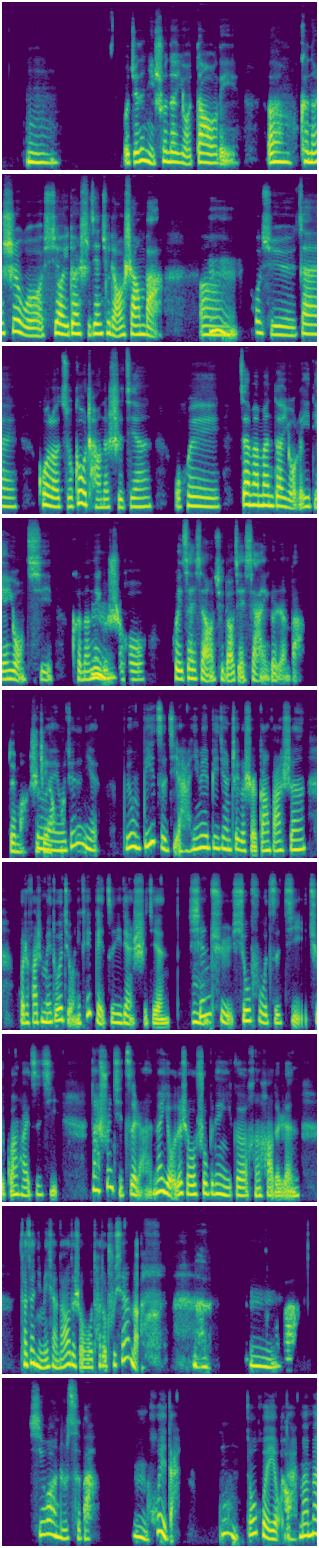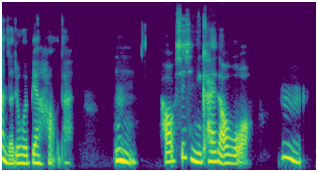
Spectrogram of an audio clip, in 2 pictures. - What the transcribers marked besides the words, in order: chuckle; other noise
- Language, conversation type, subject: Chinese, advice, 过去恋情失败后，我为什么会害怕开始一段新关系？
